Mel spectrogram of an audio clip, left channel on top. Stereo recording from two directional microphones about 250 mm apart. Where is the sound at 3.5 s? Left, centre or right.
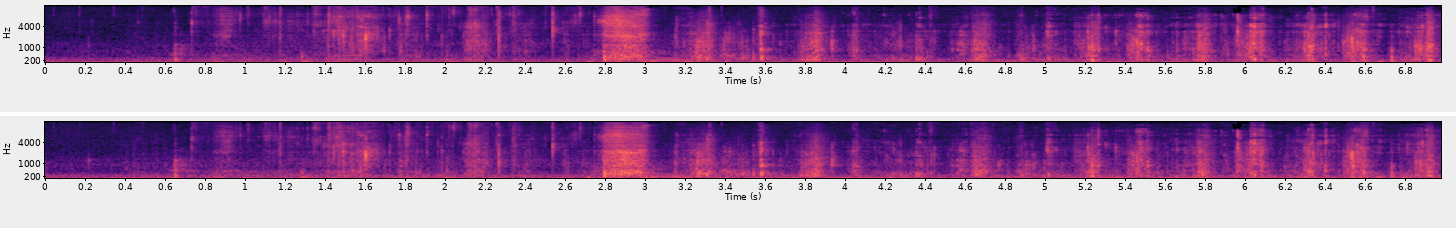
Centre.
